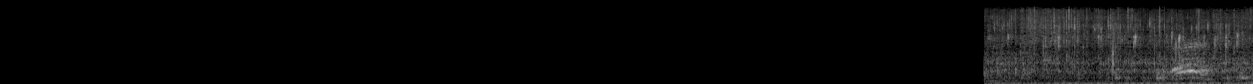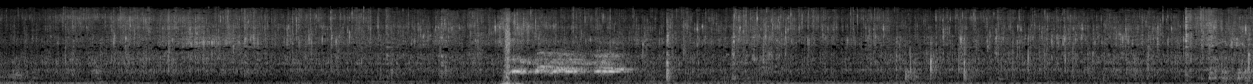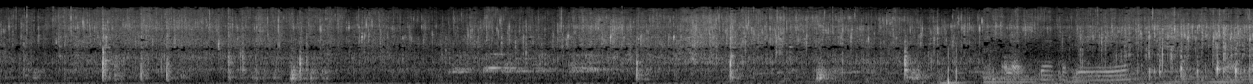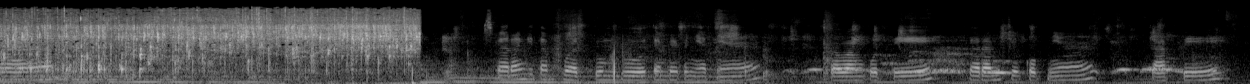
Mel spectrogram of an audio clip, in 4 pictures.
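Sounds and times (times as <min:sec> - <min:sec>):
food deep-frying in oil: 0:09.9 - 0:41.8.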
